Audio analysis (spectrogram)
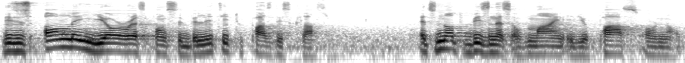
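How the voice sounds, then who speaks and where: A man's voice: on the low side, lively intonation, moderate pace, dark tone. A middle-aged Polish man with a Polish accent, a non-native English speaker giving a university chemistry lecture in a blunt, direct way with dry humour. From Poland. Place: lecture hall. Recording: echoey lecture hall, faint background noise.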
